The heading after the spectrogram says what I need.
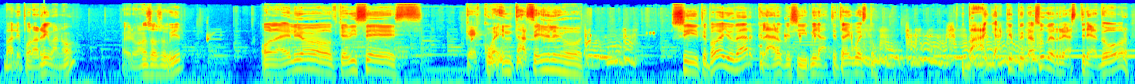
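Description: A man's voice: mid-range voice, expressive, measured pace, pauses often, fairly bright tone, soft background music. A young man giving casual, joking gameplay commentary full of slang. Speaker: gaming youtuber.

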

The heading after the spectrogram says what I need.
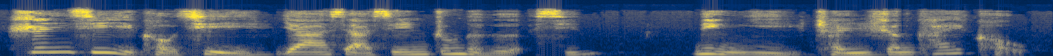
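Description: A woman narrates a novel with dramatic, expressive storytelling. Her voice is husky and slightly low, with lively pitch swings. The recording is dry and close. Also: measured pace, no room sound. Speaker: audiobook narrator.

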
